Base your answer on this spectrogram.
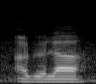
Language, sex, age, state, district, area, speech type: Urdu, male, 60+, Maharashtra, Nashik, urban, read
